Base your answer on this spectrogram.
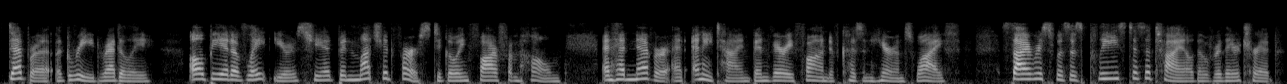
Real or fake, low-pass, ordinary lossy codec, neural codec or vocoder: fake; 7.2 kHz; Opus, 16 kbps; codec, 16 kHz, 1.1 kbps, Voila-Tokenizer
